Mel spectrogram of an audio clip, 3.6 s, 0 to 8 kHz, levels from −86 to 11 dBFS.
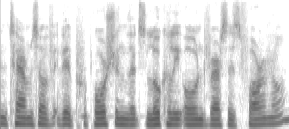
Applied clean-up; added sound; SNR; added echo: neural mask model DeepFilterNet 3.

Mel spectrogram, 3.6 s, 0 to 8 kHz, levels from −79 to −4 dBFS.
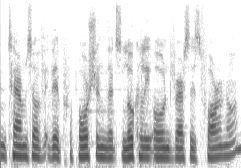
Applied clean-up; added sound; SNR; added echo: neural separator model SepFormer DNS4.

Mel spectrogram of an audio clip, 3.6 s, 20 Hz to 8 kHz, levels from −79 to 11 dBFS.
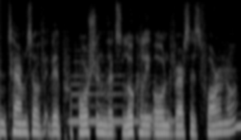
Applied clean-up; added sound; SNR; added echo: neural mask model RNNoise.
